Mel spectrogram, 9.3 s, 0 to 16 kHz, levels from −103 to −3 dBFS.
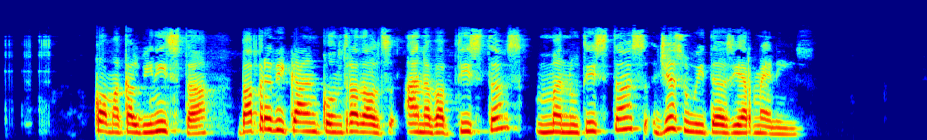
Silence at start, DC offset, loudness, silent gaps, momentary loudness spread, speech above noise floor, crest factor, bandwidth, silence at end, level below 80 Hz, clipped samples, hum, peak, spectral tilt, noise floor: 0.95 s; under 0.1%; -15 LUFS; none; 7 LU; 46 dB; 14 dB; 7.2 kHz; 1.3 s; -62 dBFS; under 0.1%; none; -2 dBFS; -6.5 dB/octave; -60 dBFS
